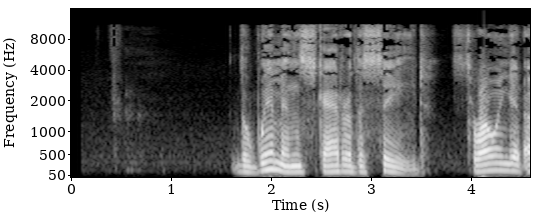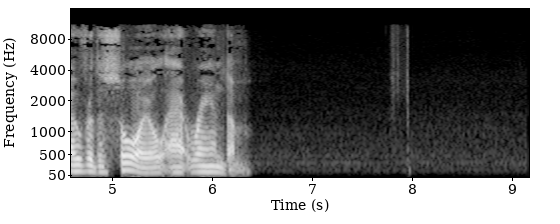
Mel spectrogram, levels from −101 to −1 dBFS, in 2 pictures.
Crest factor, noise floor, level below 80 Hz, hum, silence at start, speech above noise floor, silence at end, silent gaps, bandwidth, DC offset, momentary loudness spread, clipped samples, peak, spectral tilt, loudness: 16 dB; -68 dBFS; -58 dBFS; none; 1.65 s; 55 dB; 2.85 s; none; 11.5 kHz; under 0.1%; 14 LU; under 0.1%; 0 dBFS; -5 dB/octave; -14 LUFS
